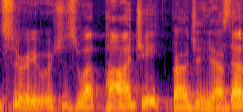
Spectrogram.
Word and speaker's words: Paji: Paji, yeah.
